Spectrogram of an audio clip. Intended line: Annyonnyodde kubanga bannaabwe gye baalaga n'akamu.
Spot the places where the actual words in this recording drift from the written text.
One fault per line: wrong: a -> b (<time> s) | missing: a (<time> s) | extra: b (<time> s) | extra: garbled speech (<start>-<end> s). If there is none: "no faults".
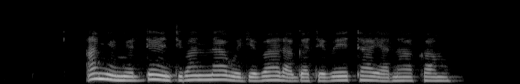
wrong: kubanga -> nti (1.7 s)
extra: tebeetaaya (3.2 s)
